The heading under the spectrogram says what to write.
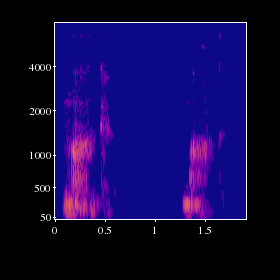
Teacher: instead of you to pronounce the R, you'd rather make it sound, or it rather sounds like ah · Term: silent in the R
